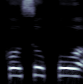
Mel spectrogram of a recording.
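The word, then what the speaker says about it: cosupua (コスプレ): được phát âm là cosupua ở Nhật.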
